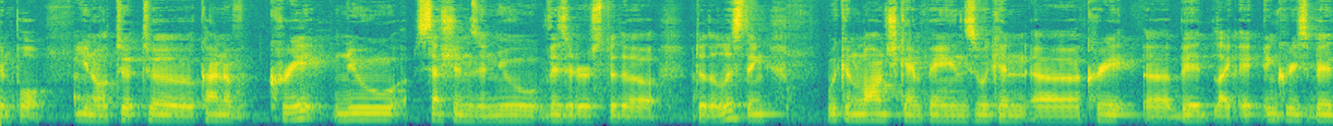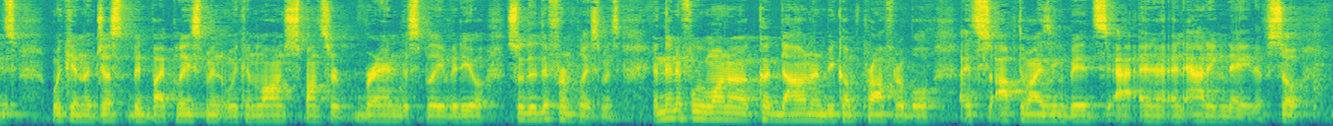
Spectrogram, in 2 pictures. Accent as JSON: {"language": "English", "region": "Dubai", "country": "United Arab Emirates", "tie": "born or raised there", "also_born_or_lived": "Egypt", "moved": "as an adult", "lives_now": "United States", "said": "I was born in Egypt, raised in Dubai, came to America in 2011 to become a chemical engineer"}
